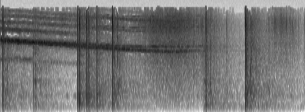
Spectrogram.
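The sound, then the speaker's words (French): Fireworks at an evening village festival pop and crackle in a rapid series of sharp bursts, some clustered together, while a high whistling tone slowly falls in pitch underneath. No voices are heard. “ils ont dit voilà, vous pouvez aller voir le feu d'artifice si vous voulez, c'est la fête au village ce soir”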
